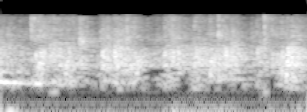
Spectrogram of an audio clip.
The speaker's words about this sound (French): Merci d'applaudir. Tout, c'est ça, il y a tout le temps une personne qui applaudit trop longtemps. Puis bravo, c'est toi.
